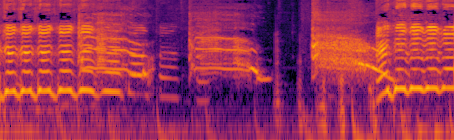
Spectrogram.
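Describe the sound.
A woman imitates a seagull's cry with a series of loud, shrill, wavering squawks that slide downward in pitch, delivered in several bursts with brief gaps.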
